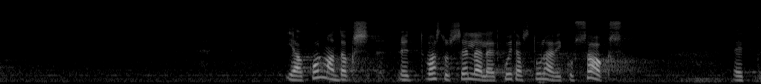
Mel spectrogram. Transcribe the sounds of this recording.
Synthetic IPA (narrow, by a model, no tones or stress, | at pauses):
jɑko̞lmɑnd̪̥ɑksnyːd̪̥vɑst̪usse̞lːe̞leet̪ːˑkujd̪ɑst̪ule̞vikˑusːɑːks | e̞t̪ˑː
